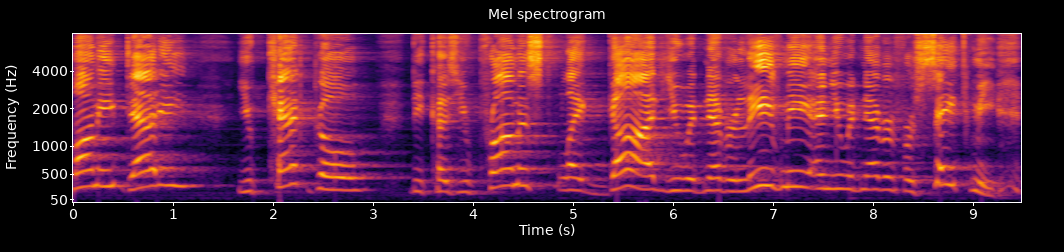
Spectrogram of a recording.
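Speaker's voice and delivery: put-on child screaming at the top of the lungs, high, loud. A father recounts his son screaming as the parents leave the hospital, retelling a child screaming. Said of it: "he is screaming at the top of his lungs".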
